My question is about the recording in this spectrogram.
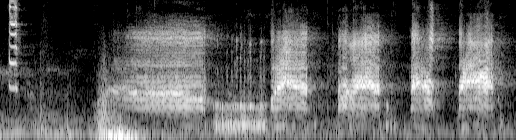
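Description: Koalas giving a run of short, harsh, loud calls, about two a second, after one longer rough call about a second in, as two adults scuffle on a tree trunk.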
